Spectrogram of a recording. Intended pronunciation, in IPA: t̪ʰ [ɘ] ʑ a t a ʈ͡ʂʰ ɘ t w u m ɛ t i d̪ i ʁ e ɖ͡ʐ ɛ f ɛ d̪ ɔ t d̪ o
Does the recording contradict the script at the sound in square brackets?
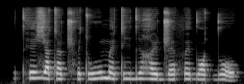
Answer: yes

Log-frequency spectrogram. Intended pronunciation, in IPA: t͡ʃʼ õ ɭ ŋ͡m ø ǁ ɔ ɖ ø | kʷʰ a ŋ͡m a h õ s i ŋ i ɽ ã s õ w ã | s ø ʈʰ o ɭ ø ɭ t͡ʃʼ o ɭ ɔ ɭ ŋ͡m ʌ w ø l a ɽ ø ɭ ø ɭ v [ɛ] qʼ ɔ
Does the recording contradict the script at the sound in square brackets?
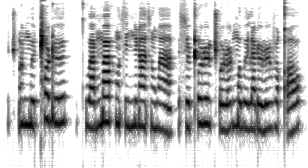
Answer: yes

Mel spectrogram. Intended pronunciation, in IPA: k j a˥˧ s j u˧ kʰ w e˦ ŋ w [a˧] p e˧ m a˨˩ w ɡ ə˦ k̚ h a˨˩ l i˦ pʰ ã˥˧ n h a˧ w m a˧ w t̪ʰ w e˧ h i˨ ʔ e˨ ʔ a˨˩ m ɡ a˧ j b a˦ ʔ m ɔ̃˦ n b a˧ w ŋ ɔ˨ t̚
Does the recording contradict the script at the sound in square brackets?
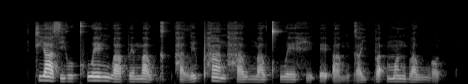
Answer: no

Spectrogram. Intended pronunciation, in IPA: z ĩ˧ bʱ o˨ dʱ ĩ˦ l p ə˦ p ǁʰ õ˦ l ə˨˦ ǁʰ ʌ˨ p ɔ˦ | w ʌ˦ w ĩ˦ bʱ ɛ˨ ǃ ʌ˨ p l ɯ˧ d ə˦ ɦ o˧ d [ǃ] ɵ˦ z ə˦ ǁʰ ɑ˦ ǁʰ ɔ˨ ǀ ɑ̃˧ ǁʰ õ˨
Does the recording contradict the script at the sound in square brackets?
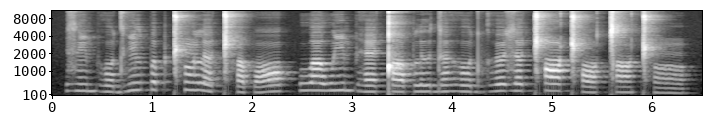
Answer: yes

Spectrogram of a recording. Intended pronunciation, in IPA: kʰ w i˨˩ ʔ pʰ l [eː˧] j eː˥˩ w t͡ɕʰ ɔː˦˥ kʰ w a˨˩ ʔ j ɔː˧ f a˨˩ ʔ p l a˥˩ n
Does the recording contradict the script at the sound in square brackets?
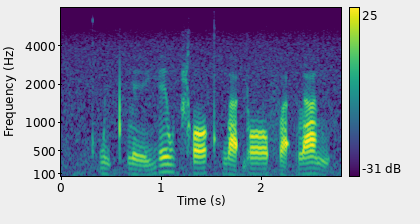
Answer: yes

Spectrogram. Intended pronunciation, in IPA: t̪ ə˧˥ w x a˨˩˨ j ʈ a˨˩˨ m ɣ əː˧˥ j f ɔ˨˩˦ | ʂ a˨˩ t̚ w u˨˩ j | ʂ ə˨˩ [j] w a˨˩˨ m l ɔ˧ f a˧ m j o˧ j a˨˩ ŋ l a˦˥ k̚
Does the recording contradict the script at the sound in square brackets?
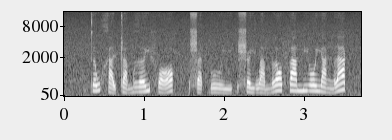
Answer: no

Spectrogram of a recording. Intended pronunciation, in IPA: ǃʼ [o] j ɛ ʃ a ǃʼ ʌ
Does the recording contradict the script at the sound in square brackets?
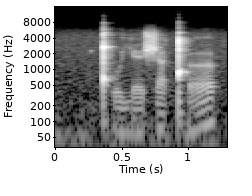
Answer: no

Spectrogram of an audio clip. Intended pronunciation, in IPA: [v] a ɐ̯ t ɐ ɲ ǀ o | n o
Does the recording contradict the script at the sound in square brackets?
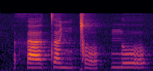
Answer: yes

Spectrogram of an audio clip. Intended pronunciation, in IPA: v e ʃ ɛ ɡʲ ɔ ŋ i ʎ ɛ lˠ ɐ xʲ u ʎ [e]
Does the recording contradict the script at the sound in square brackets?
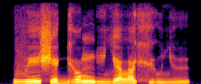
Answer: yes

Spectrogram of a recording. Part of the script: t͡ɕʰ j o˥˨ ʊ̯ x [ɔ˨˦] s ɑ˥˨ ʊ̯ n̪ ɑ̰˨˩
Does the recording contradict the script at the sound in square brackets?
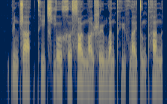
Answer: yes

